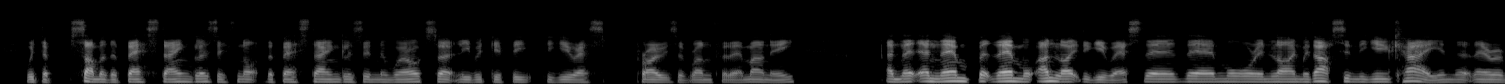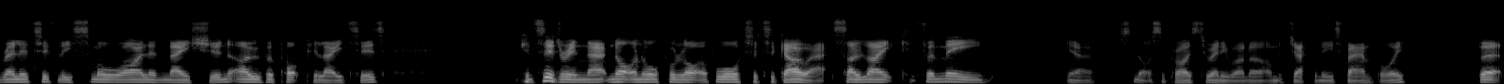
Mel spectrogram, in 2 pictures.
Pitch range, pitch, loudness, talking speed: 110-125 Hz, 115 Hz, -35 LUFS, 165 wpm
